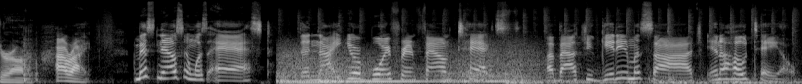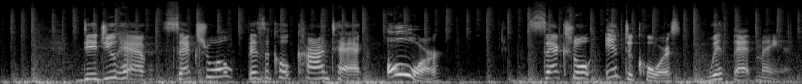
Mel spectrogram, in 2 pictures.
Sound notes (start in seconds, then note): none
